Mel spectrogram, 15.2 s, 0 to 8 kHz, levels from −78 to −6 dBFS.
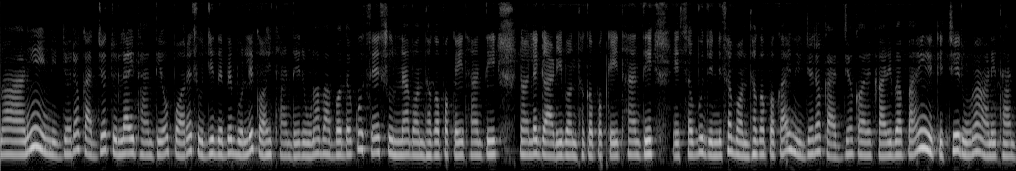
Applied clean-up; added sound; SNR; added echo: none; none; none; none.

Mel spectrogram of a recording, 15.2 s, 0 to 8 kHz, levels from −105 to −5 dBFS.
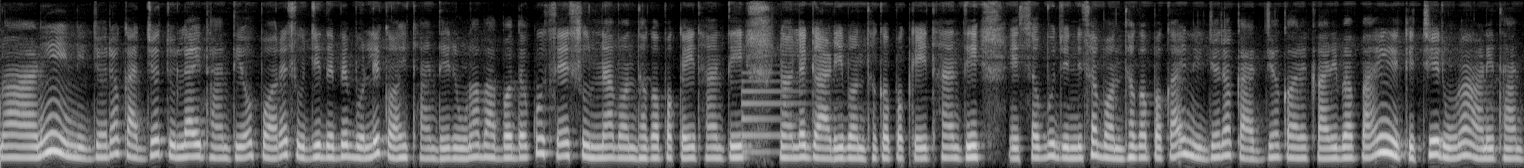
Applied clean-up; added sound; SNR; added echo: neural mask model RNNoise.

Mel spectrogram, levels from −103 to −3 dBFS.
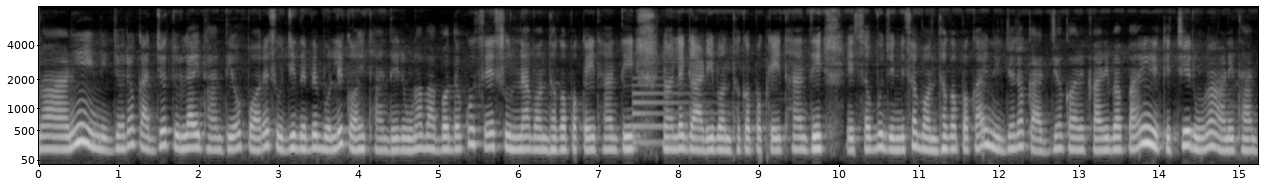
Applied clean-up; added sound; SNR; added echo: none; Piano; 19 dB; none.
